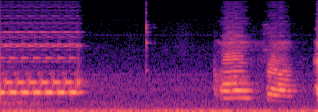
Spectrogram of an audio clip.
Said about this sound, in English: I was really hoping the phone wouldn't ring while I was recording,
